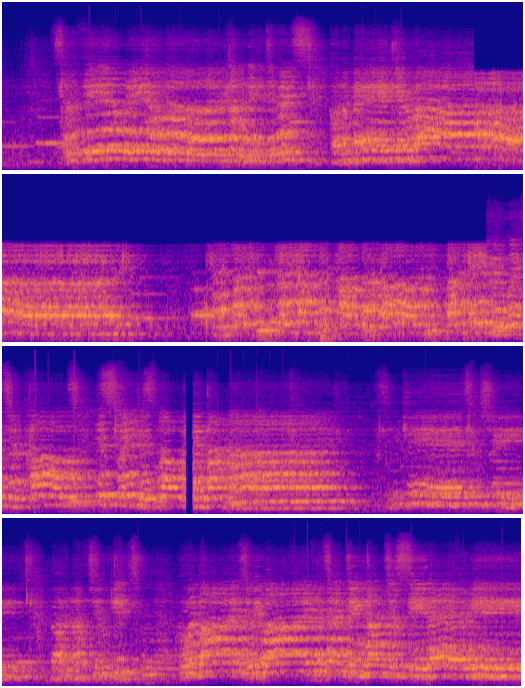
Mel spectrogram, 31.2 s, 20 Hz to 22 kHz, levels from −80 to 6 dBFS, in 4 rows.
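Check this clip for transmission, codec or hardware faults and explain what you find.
Two faults are present: clock-slip ticks throughout, and a stretch of reduced streaming quality.

Word clock ticks, 0.14 to 31.14 s: an unlocked receiving clock drifts about 100 ppm, slipping one sample roughly every 0.2 s and producing about 150 sharp, uneven ticks.

Adaptive stream at a lower bitrate, 7.08 to 15.08 s: the stream switched down, which fits a drop from Opus 64 to 8 kbit/s. Nothing remains above 4.3 kHz, and the quality changes suddenly with no gap.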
